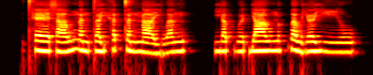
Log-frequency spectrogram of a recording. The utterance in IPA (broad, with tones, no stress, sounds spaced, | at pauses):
t̪ʰ ɛː˨ s aː˨˥ w n̪ ɐ˨ n t̪ ɐ˧ j h ɐ˥ t̚ t̪ ɐ˨˧ n ŋ aː˨ j w ɐ˥ ŋ | j ɐ˨ p̚ w ɵ˨ t̚ j aː˧ w n̪ ʊ˨˥ k̚ w ɐ˨ w j œː˧ j iː˧ w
